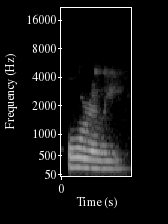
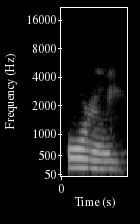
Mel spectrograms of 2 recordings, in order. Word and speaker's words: orally: Orally, orally, устно. Смотрите, здесь мы тянем О, длинный звук О, а буква А дает звук шва. Orally, orally.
